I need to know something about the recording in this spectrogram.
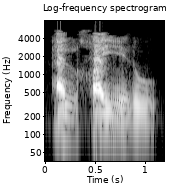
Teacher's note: الخير رقق الراء هنا ورش، ليه؟ لأن الياء المادية الساكنة قبلها، الخير هكذا رقق الراء الإمام ورش.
